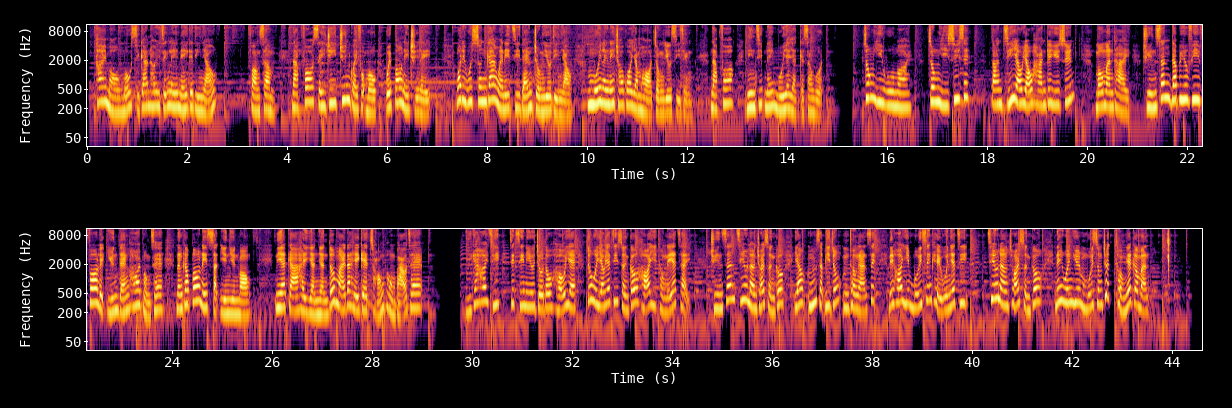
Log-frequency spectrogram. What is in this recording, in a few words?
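Cantonese, TV commercial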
